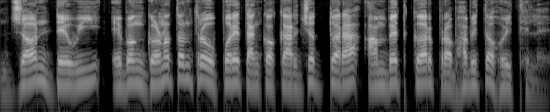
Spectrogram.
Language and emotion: Odia, neutral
